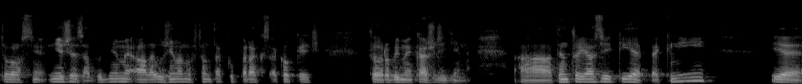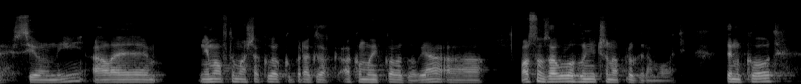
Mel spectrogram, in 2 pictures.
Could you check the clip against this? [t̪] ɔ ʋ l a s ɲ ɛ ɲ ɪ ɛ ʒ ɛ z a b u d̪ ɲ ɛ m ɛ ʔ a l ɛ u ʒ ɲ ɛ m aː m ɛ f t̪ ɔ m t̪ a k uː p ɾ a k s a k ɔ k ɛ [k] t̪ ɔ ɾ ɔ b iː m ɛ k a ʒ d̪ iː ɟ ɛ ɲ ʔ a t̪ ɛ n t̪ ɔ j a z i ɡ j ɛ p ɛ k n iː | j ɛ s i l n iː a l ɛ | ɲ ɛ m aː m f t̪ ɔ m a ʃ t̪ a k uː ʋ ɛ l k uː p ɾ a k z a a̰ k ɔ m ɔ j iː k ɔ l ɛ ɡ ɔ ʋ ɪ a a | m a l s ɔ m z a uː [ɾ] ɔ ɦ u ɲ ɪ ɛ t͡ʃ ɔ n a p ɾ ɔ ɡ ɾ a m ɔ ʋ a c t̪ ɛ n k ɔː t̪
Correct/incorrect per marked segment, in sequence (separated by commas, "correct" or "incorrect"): correct, incorrect, incorrect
